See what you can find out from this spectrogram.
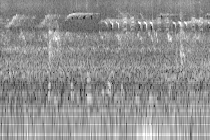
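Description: seagulls calling

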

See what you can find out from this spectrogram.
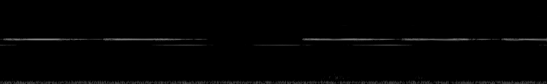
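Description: fire alarm going off

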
